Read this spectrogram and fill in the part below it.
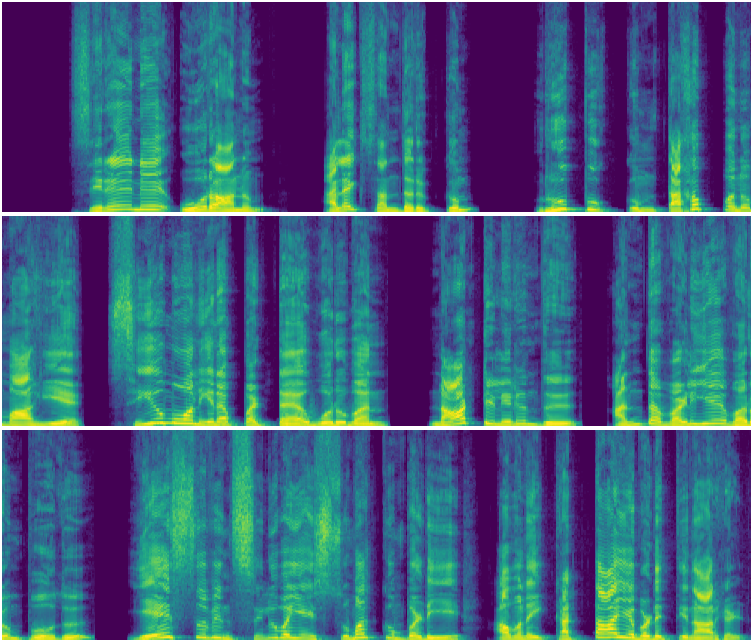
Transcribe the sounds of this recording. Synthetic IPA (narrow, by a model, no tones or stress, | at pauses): sɪɾeːneːʔuːɾaːnɯm | ʔɐlɛɪksɐnd̪ɐɾɯkːɯm | ɾuːpːɯkːɯmt̪ɐɣɐpːɐnɯmaːɣɪjɐ | siːmoːnɛnɐpːɐʈːɐɔɾɯʋɐn | naːʈːɪlɪɾɯnd̪ɯ | ʔɐnd̪ɐʋɐɻɪjeːʋɐɾɯmpoːðɯ | jeːsɯʋɪnsɪlɯʋɐjɐɪsʊmɐkːɯmpɐɽi | ɐʋɐnɐɪkːɐʈːaːjɐpɐɽɯt̪ːɪnaːɾɣɐ̰ɭ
